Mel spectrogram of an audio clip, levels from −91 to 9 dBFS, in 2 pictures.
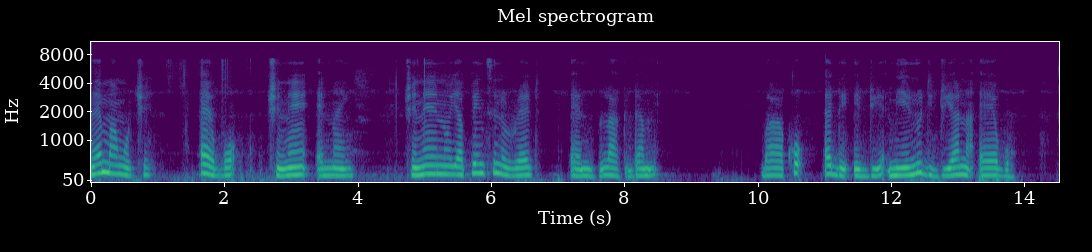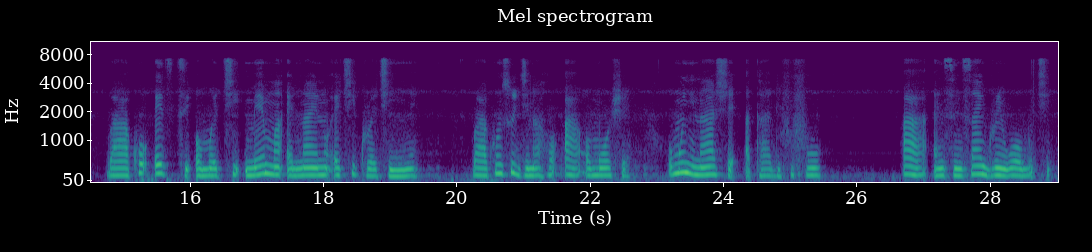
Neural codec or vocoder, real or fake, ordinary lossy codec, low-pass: none; real; AAC, 48 kbps; 7.2 kHz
